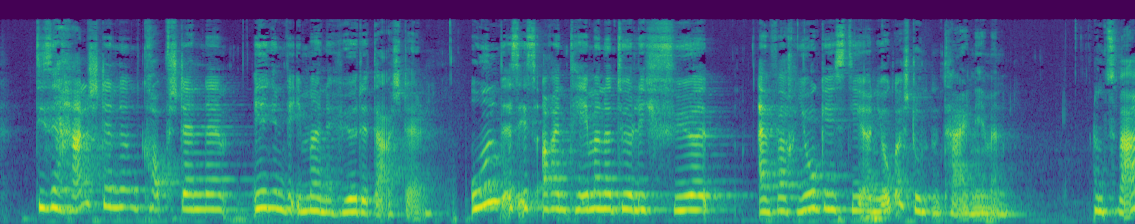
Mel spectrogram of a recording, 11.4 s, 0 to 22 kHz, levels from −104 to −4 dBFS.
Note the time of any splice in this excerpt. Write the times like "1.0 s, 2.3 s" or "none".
4.5 s, 7.6 s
